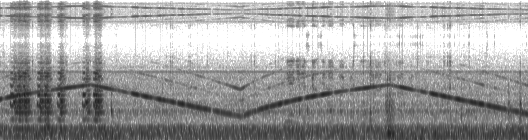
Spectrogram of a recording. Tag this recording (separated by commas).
Vehicle, Speech, fire truck (siren), Emergency vehicle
